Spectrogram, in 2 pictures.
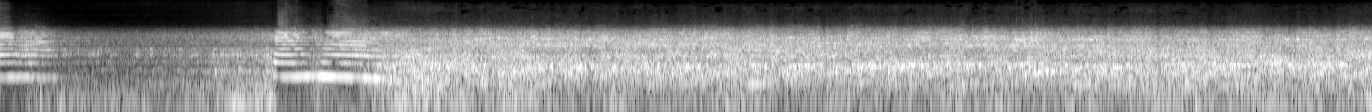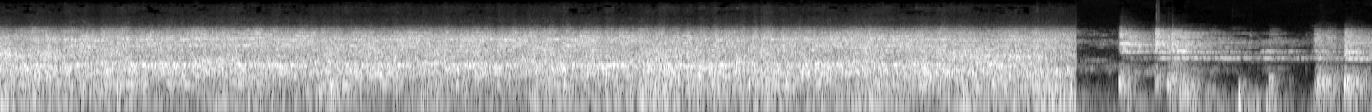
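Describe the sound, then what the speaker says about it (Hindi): Train rolling past a railway level crossing near houses in Muzaffarpur, Bihar, opening with a horn blast, then a loud, sustained rumble and clatter of wagons for about sixteen seconds before fading. "ये आ गए ट्रेन"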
